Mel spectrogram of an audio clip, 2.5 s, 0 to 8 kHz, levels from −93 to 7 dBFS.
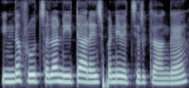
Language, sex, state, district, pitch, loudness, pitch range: Tamil, female, Tamil Nadu, Nilgiris, 215 Hz, -13 LUFS, 205-230 Hz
